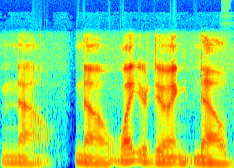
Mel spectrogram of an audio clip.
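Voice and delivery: put-on flat deadpan. Describing a show character who undermines others' enthusiasm, mimicking a flat deadpan. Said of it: "She's just very deadpan".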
